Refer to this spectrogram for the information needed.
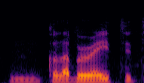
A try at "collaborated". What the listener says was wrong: The only thing with collaborated was the intonation. Can you repeat collaborated?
